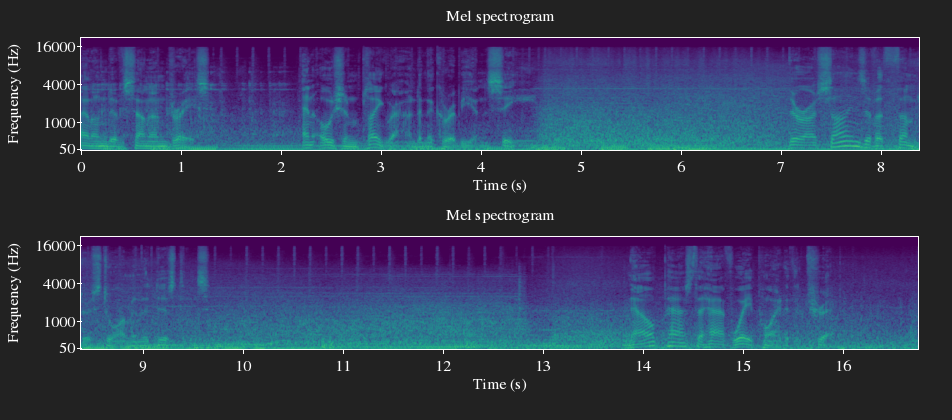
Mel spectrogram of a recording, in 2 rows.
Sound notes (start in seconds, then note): 4.7 engine whooshing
